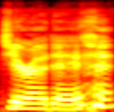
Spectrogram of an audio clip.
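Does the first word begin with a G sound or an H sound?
G sound. The first word starts with a G sound. "You want to Americanize it?"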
